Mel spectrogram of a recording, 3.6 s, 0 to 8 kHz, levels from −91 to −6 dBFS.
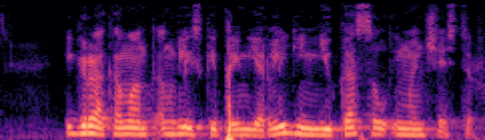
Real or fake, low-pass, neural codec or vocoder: real; 7.2 kHz; none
